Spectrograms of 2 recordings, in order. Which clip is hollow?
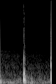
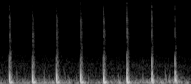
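The first.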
